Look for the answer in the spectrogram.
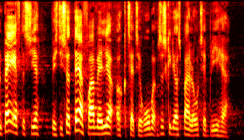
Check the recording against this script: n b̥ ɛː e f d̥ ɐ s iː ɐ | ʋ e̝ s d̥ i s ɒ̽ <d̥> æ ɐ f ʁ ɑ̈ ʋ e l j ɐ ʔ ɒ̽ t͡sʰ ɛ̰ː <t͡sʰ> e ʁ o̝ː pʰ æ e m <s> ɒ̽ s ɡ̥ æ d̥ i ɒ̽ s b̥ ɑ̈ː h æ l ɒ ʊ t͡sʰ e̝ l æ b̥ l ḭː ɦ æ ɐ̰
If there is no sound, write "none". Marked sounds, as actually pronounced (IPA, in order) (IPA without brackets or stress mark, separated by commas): d̥, t͡sʰ, s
